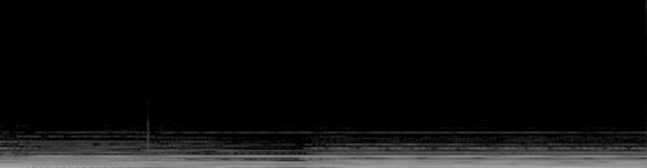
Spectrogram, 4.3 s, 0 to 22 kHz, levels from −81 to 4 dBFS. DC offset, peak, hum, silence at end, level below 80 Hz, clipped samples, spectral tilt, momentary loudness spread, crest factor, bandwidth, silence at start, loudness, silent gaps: under 0.1%; -18 dBFS; none; 0 s; -56 dBFS; under 0.1%; -9.5 dB/octave; 4 LU; 10 dB; 5.6 kHz; 0 s; -30 LUFS; none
